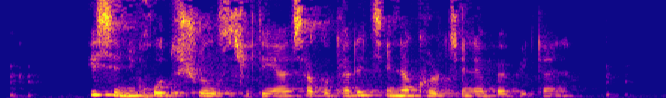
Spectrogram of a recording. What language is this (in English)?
Georgian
